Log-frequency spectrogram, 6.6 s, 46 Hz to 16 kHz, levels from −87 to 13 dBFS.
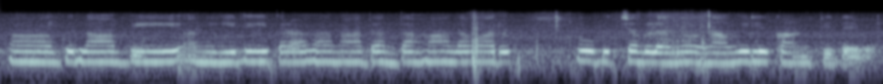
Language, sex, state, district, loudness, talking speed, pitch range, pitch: Kannada, female, Karnataka, Raichur, -17 LUFS, 80 wpm, 220-225 Hz, 220 Hz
